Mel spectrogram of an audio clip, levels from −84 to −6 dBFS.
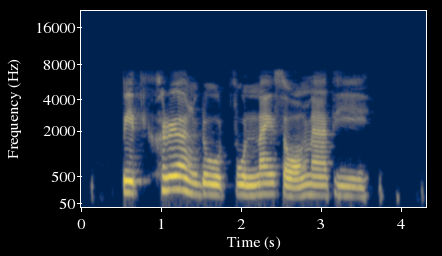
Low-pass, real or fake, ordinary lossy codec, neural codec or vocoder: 7.2 kHz; real; none; none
